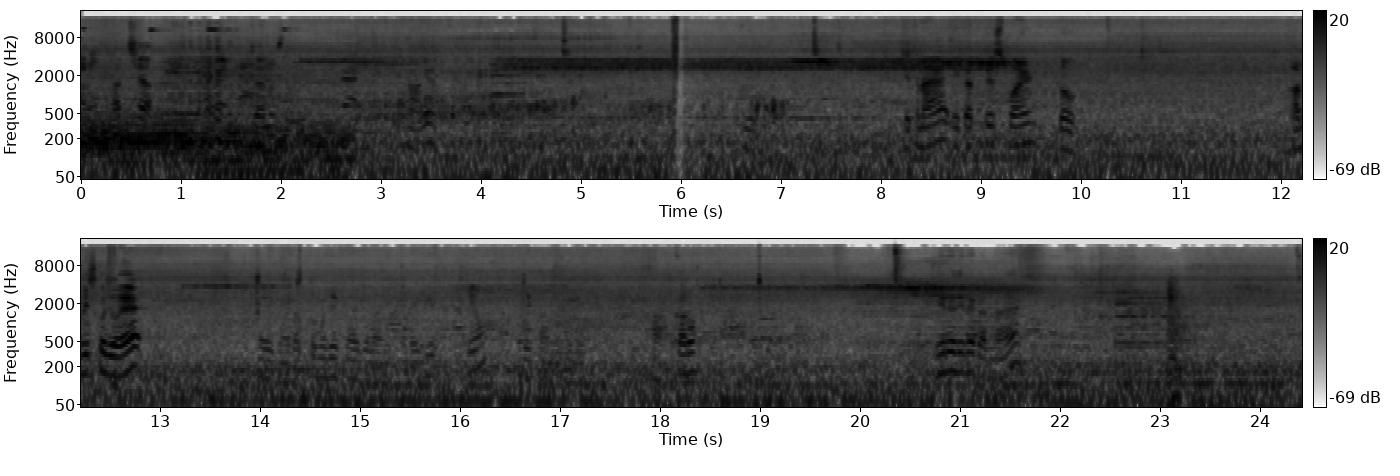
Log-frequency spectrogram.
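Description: A fuel pump motor hums steadily.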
